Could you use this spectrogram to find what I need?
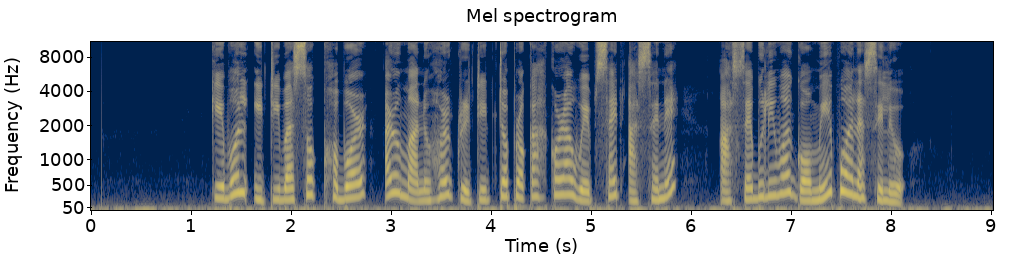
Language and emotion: Assamese, surprised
